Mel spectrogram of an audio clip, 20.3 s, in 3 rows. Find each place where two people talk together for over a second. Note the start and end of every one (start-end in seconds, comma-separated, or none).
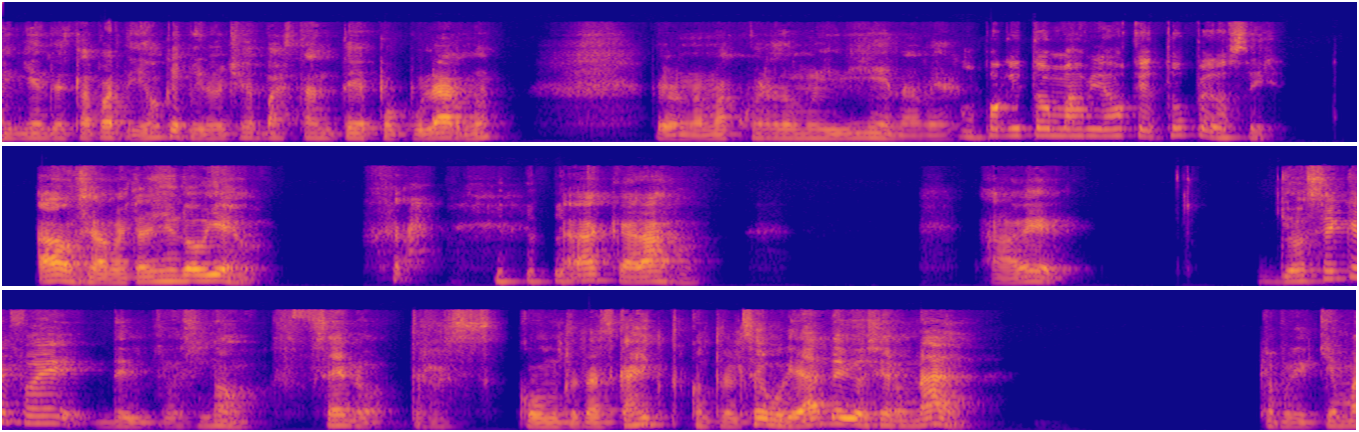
none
